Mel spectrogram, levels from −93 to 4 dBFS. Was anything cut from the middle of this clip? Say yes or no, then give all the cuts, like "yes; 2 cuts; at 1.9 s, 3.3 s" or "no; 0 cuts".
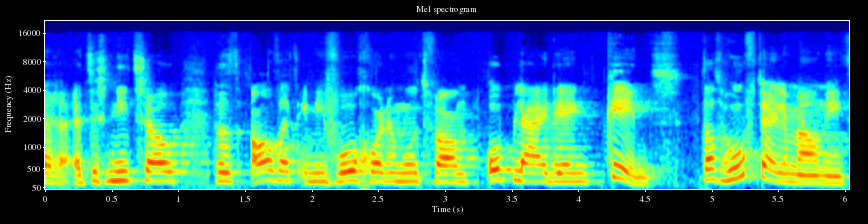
yes; 1 cut; at 4.2 s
